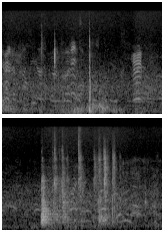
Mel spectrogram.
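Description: Indistinct shouts and calls from players and onlookers at an outdoor soccer game, with a single sharp thud a little under two seconds in and a louder burst of shouting about four seconds in.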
